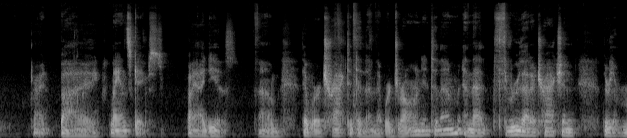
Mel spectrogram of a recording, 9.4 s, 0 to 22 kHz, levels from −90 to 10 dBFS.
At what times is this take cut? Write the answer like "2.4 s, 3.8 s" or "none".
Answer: none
